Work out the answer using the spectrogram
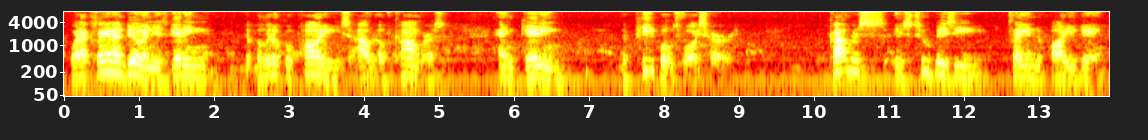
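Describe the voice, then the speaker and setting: A man's voice: fairly high pitch, a bit bright, slight background noise, poor audio. A man answering interview questions as a presidential hopeful in a casual home chat, earnest and emphatic.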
